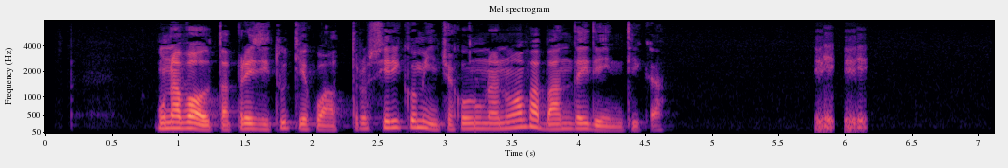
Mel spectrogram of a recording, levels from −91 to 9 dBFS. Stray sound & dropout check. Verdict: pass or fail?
fail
